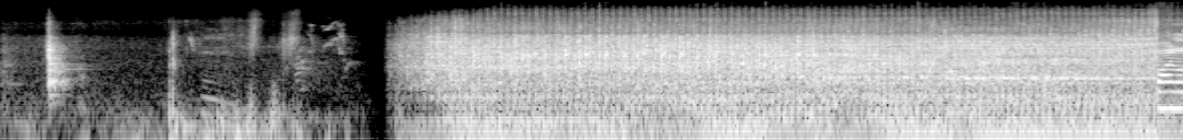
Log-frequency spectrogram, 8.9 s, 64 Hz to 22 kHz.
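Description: A Honda HS520 single-stage snowblower's 5 HP engine starts after a few seconds of scattered handling noises, then idles loudly and steadily with a constant chugging drone, close by and with no talk over it.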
